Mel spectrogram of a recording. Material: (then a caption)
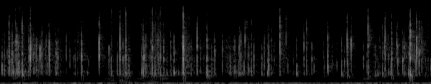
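Plastic. A small holographic plastic packet is held in both hands and squeezed and crinkled with fingers and nails. The result is a continuous stream of sharp, bright crackles and crinkles, with a little low hum underneath.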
